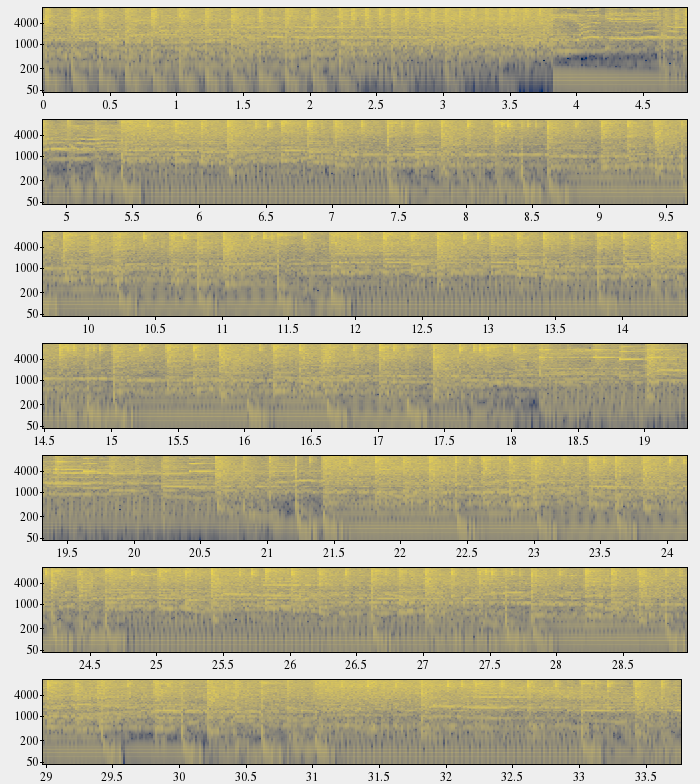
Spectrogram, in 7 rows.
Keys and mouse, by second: 0.8 click, 1.1 s, 3.9 click, 4.2 middle click, 4.9 g, 5.3 y, 7.7 click, 9.1 click, 10.1-12.1 middle drag, 12.9 shift+middle click, 15.4 shift+middle click, 23.8 click, 24.7 click, 26.1 click, 26.6 click, 27.9-28.5 drag, 28.5 middle click, 30.5 Tab, 31.6-32.1 shift+middle drag, 33.4 click.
